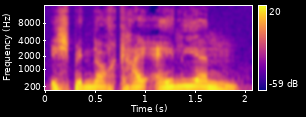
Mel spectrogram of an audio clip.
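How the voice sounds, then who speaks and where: A man as an indignant Franconian guy, higher-pitched. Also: expressive, slow, mellow, no echo, full character voice. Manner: grumbling, incredulous dialect complaining. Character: indignant, flustered earthling man in a bad alien disguise.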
